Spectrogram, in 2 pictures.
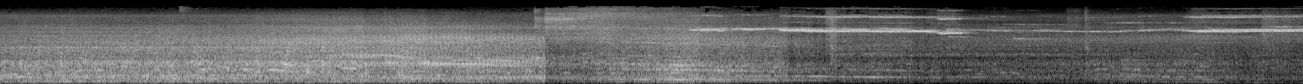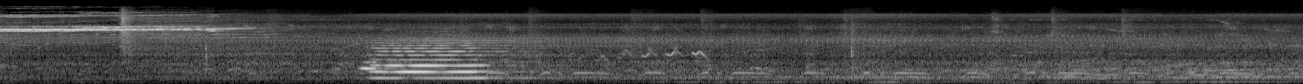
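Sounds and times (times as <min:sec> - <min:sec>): high-pitched wheel squeal: 0:05.4 - 0:15.7.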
